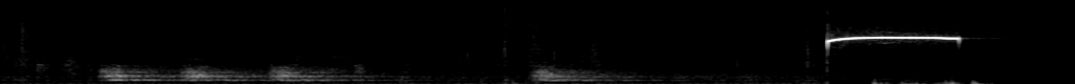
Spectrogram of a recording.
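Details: English springer spaniel barking in two short volleys of a few harmonic barks each, followed by a single loud, piercing steady whistle before silence.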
